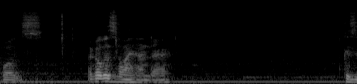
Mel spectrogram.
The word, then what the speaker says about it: Hand: play and the okazemi the German word for hand is it's hard like you have to say it like hand yeah it's like that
